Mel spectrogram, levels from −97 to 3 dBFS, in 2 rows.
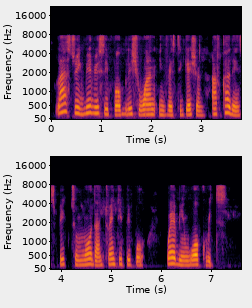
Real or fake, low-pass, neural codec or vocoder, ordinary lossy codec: fake; none; codec, 16 kHz, 4.8 kbps, FACodec; none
